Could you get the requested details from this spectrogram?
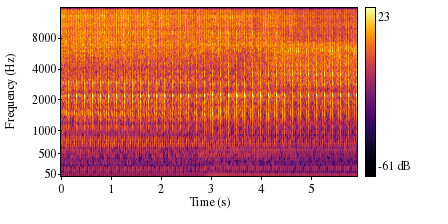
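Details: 2010 Opel Astra J 1.7 CDTI 125 HP diesel at idle: sharp even knock about three per second over the clatter, began after a clogged oil pickup; bearings checked OK, injectors replaced, still knocks, slightly quieter when warm.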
